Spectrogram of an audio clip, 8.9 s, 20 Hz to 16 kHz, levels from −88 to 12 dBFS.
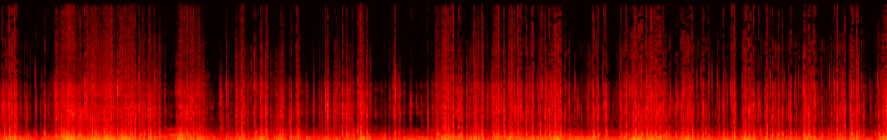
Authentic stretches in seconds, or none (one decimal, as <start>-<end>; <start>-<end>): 0.0-0.5; 5.2-8.9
